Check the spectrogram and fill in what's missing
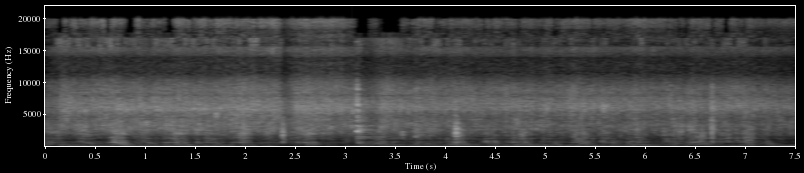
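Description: Chopped onions sizzling and frying in a pan for Bengali katla kalia, a steady close sizzle with occasional stirring scrapes and clinks, no voices.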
